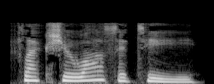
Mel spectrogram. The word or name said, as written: flexuosity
